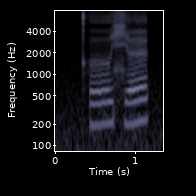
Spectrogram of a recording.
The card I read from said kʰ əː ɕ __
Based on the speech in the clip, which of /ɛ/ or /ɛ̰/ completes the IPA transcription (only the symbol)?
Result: ɛ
